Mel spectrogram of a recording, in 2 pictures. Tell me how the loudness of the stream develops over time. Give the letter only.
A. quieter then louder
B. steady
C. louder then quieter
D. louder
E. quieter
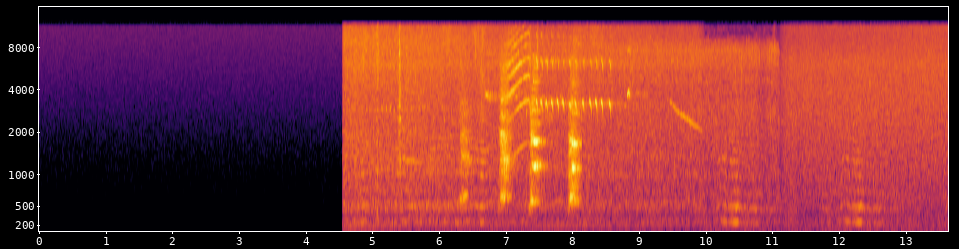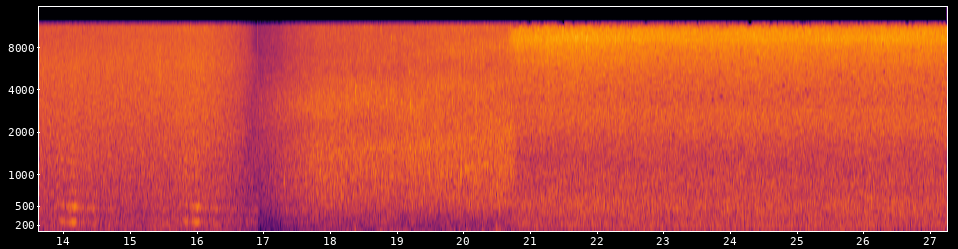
D.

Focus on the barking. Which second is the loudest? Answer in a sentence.
The volume of the barking peaks at 8 seconds.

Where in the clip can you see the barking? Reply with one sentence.
The barking can be heard from 6.3 to 8.2 s.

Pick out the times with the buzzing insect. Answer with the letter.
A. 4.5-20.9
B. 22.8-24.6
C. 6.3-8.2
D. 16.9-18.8
A.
